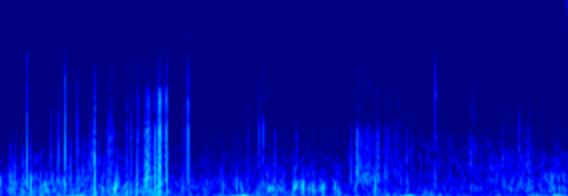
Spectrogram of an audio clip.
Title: Not pressing on my tummy for making noises for you 🫶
